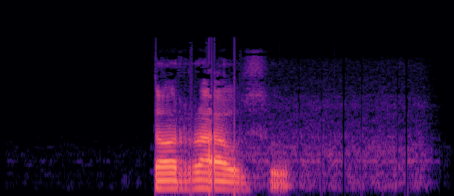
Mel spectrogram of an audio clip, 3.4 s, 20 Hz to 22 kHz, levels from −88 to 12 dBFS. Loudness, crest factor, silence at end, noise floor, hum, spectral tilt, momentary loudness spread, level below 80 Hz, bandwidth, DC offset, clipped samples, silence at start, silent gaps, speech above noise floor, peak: -17 LUFS; 20 dB; 1.25 s; -75 dBFS; none; -7 dB/octave; 15 LU; -56 dBFS; 9.4 kHz; under 0.1%; under 0.1%; 1.15 s; none; 59 dB; 0 dBFS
